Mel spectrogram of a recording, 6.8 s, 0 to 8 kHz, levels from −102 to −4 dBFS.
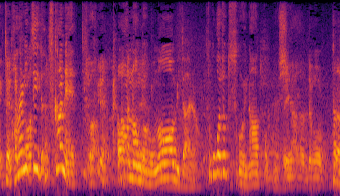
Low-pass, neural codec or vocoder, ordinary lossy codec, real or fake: none; none; none; real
